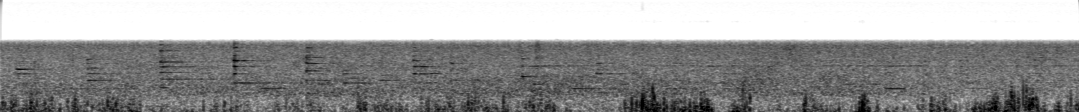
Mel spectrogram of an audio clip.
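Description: Chime-like music: short bell notes at several different pitches ring out one after another, over a low rumble of wind on the microphone that swells a little about six seconds in.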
